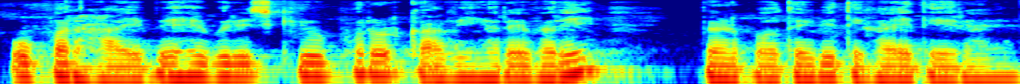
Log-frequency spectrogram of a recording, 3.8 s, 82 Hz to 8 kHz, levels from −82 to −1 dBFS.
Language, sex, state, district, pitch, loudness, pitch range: Hindi, male, Uttar Pradesh, Lalitpur, 120 Hz, -19 LUFS, 115-130 Hz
